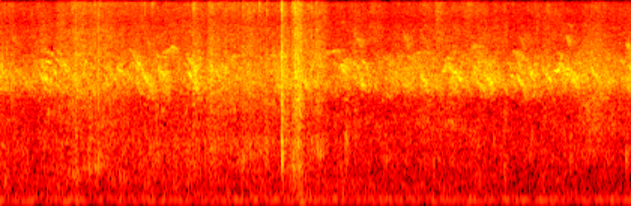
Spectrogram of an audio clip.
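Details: Many farm chicks crowded into a box because of the cold give constant shrill cheeping, countless brief high chirps running together; one sharp knock is heard near the two-second mark.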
